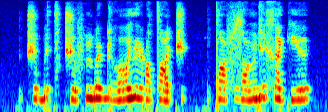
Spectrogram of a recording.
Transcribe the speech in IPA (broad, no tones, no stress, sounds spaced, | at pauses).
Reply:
t͡ʃ ʊ b e t͡s t͡ʃ ʊ f m b a ɖʱ ɔ lʲ ø ɽ ʊ tˤ e t͡ʃ | tˤ y f zˤ ʊ ŋ ɡ e x a kʲ ø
